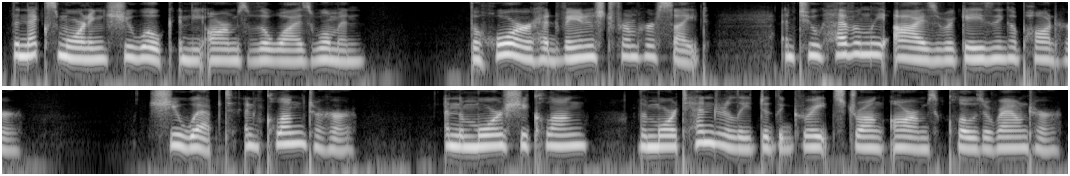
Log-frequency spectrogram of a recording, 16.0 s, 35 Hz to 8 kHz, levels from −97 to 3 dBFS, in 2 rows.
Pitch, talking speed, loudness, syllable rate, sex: 205 Hz, 185 wpm, -20 LUFS, 5.1 syllables/s, female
